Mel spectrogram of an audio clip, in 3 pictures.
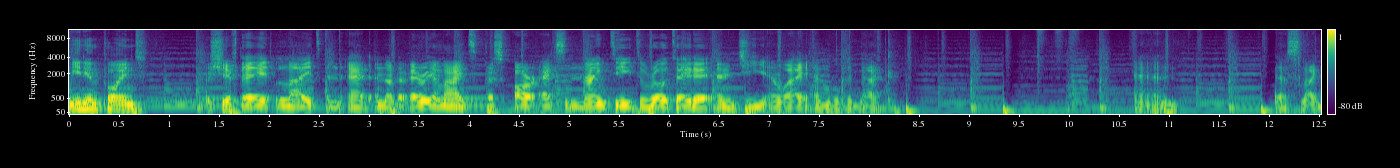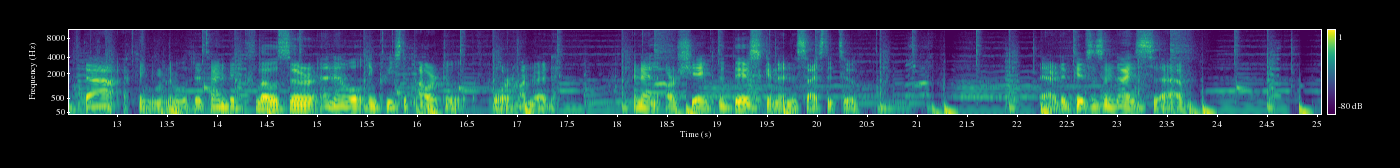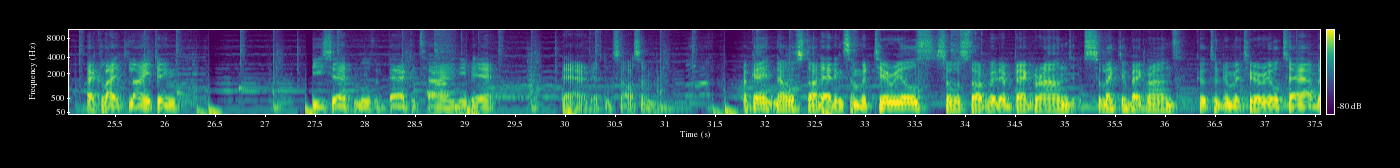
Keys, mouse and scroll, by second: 1.0 shift+a, 4.0 r, 6.1 scroll down 2, 6.4 g, 8.1-10.2 middle drag, 10.2 `, 11.2 click, 11.8-13.1 middle drag, 13.1 click, 14.0 g, 15.6 click, 16.5 0, 18.1-20.6 drag, 20.8 `, 26.8 g, 30.2 click, 31.2 scroll up 1, 35.2 click, 37.2 click.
